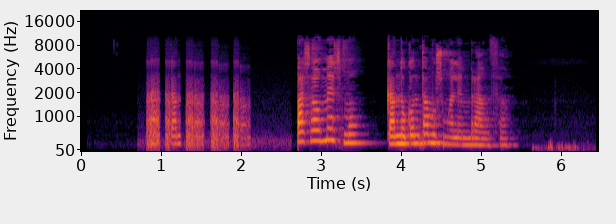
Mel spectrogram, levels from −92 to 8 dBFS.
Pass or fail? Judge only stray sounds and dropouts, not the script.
fail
